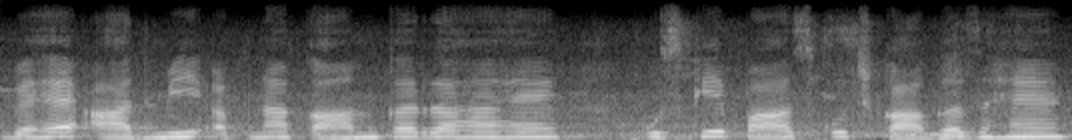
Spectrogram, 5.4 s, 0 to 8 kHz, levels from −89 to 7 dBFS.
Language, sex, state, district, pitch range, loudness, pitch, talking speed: Hindi, female, Punjab, Fazilka, 205-235 Hz, -14 LUFS, 225 Hz, 135 wpm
